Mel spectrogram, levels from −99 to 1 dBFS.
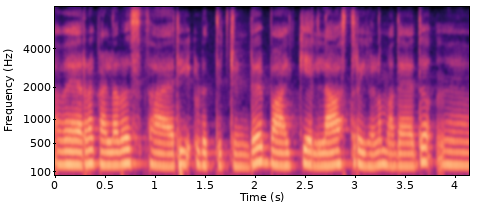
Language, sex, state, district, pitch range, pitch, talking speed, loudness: Malayalam, female, Kerala, Thiruvananthapuram, 175-190 Hz, 180 Hz, 100 wpm, -16 LUFS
